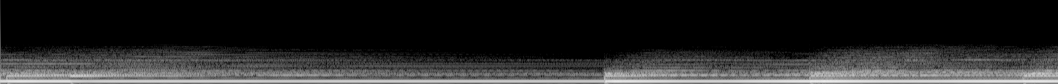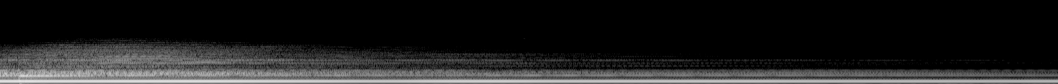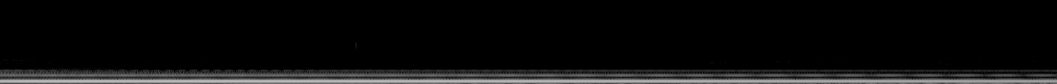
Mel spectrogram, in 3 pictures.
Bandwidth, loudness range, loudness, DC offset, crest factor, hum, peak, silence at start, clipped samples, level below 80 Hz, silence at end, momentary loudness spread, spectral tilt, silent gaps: 2.1 kHz; 14 LU; -14 LUFS; under 0.1%; 12 dB; none; -2 dBFS; 0 s; under 0.1%; -50 dBFS; 0 s; 17 LU; -14.5 dB/octave; none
